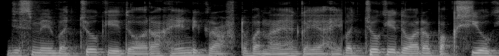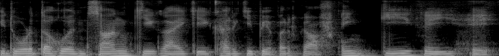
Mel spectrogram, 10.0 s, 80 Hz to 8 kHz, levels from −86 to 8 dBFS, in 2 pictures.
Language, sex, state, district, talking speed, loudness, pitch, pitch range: Hindi, male, Maharashtra, Solapur, 155 wpm, -32 LUFS, 110 Hz, 105-120 Hz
